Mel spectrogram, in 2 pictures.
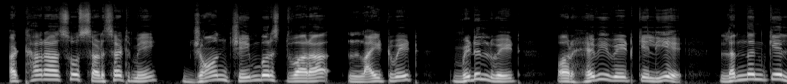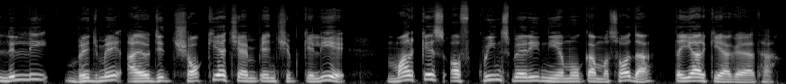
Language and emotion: Hindi, neutral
